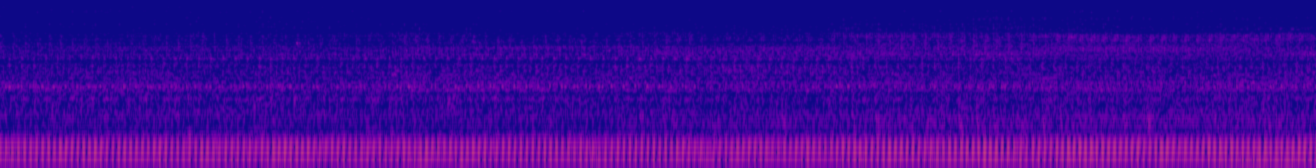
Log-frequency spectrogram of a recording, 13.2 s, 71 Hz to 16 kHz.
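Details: 1968 Triumph T100C twin idling after a cold start: quiet, even patter at steady idle with no knocks or misses; healthy, with good oil flow, no oil leaks and charging okay.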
